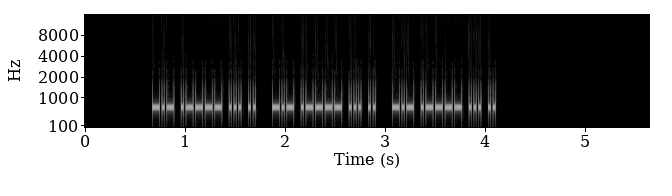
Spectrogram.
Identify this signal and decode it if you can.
Morse code, heard as a keyed tone, about 48 wpm, 700 Hz. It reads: K1SI K1SI K1SI
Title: USA Call Signs Repeated 3x 50wpm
